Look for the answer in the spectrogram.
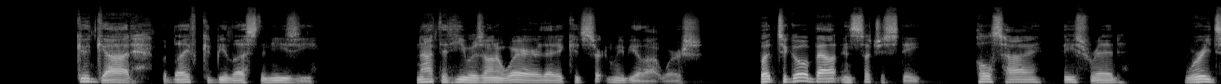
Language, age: English, 40-59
